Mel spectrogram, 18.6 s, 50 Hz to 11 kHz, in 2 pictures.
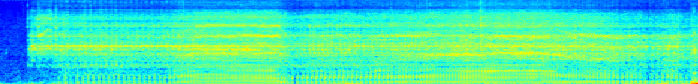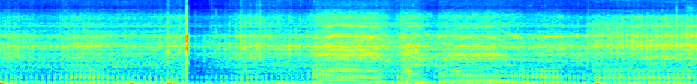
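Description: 2016 KTM 350 EXC-F single-cylinder four-stroke dirt-bike engine starting about half a second in, then running and revving up and down as the bike works through deep mud. A few sharp knocks are heard, the loudest about nine seconds in.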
